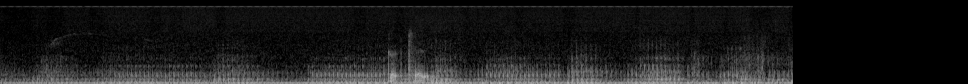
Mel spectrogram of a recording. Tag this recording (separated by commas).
cheetah chirrup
